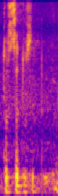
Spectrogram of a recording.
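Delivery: soft whispered aside; hushed whisper. Real, not acted. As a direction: drop to a whisper as she sobs. Telling how his wife sobbed.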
